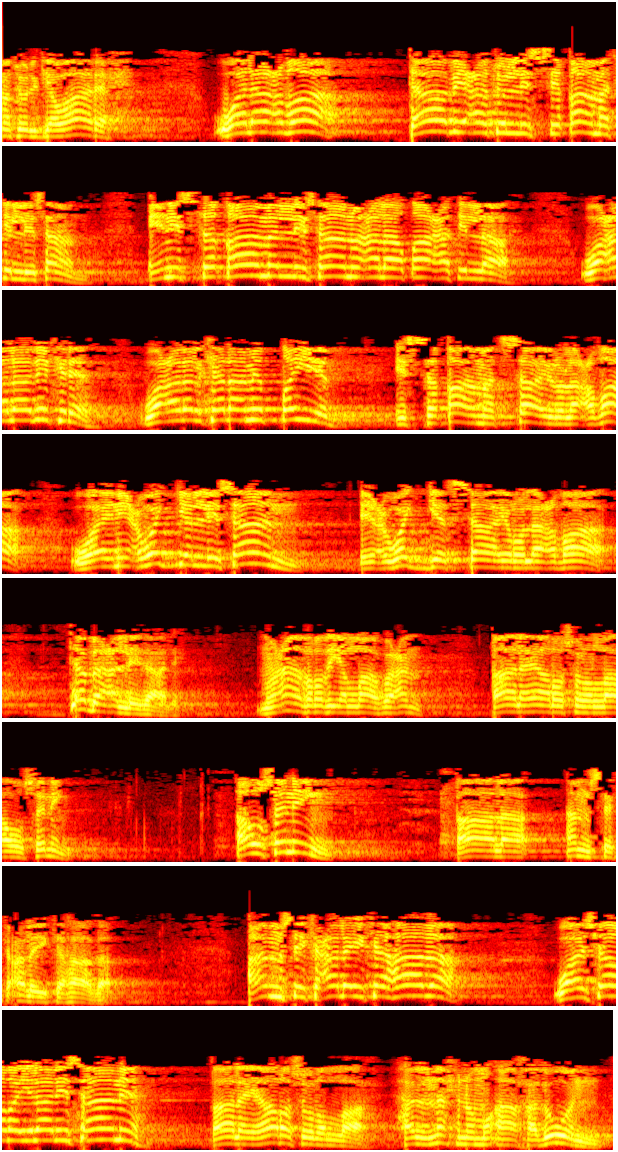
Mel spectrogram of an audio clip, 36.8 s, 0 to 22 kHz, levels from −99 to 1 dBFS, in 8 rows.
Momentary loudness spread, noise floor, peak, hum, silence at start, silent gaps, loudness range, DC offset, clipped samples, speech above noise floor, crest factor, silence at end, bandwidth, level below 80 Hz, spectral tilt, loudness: 8 LU; -51 dBFS; 0 dBFS; none; 0 s; none; 3 LU; under 0.1%; under 0.1%; 37 dB; 16 dB; 0 s; 6 kHz; -58 dBFS; -7 dB/octave; -14 LUFS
